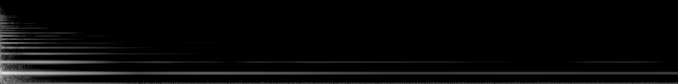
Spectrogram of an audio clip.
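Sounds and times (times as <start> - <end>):
grand piano C4 note played fortissimo: 0.0 - 1.9.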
